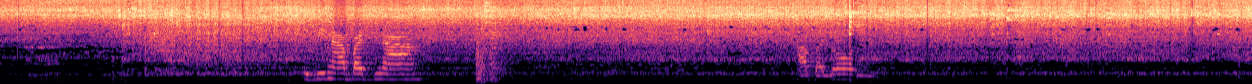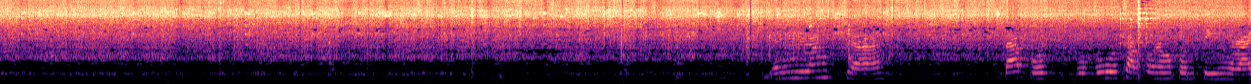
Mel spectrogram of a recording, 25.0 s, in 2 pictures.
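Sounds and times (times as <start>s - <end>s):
food sizzling in a pot: 0.0s - 25.0s
utensil clacking and scraping a pot: 0.2s - 4.3s, 4.9s - 25.0s.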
